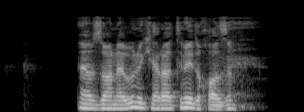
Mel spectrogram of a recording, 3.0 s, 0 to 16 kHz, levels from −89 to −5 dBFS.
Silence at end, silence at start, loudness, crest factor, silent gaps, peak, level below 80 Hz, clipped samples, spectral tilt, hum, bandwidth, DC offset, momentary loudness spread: 0.55 s; 0.8 s; -29 LUFS; 16 dB; none; -14 dBFS; -70 dBFS; under 0.1%; -6 dB/octave; none; 9.4 kHz; under 0.1%; 6 LU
